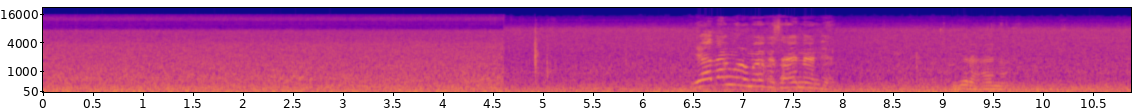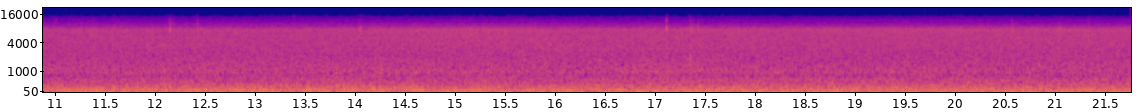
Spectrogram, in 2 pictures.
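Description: A river rushes steadily over rocks nearby.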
